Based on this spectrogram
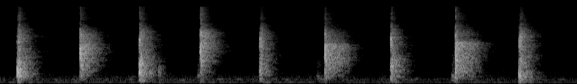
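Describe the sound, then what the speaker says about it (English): Sharp, evenly spaced claps, about ten in a row at a steady moderate pace, sound close and clear as someone taps and claps along in a low-intensity cardiac rehab exercise class. "So you can tap and clap."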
